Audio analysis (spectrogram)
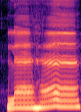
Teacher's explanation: huruf ha kita panjangkan 2 harokat karena terdapat alif di depannya.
